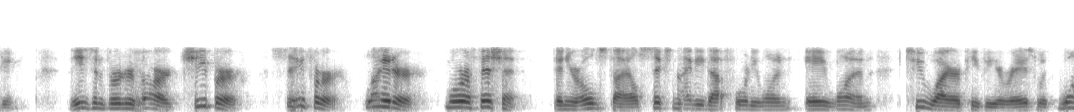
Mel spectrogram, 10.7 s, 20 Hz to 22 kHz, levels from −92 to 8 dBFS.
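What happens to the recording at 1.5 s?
Right around there you're hearing VoIP packet loss concealed by the speech codec, running from about 1.35 s to 1.53 s. Roughly 60 ms of audio never arrived, which fits three 20 ms packets going missing. The decoder bridged the gap by repeating its last pitch and vocal tract filter at a shrinking gain, so the sound smears into a buzzy tone or a coloured noise that fades. Because each frame leans on the one before, it takes a moment after the loss to recover, which is why the damage runs on to about 1.53 s.

Underneath all of that is the G.729 codec at 8 kbit/s. The line is squeezed to roughly 200 Hz to 3.7 kHz, and the speech is rebuilt from a filter, a pitch predictor and a handful of pulses per frame. That gives it a plainly audible rough, slightly synthetic edge, and that same pitch-and-filter model is what the concealment keeps extending through the gap.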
